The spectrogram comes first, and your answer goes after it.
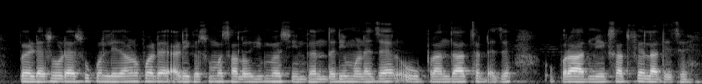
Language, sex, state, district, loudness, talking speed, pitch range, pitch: Marwari, male, Rajasthan, Nagaur, -17 LUFS, 35 wpm, 125-130 Hz, 125 Hz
